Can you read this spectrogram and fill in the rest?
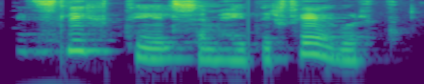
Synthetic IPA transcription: t̪st̪lixt̪ʰːɪlsɛmɦeːjt̪ɪɾ̥fɛːɣʏɾð

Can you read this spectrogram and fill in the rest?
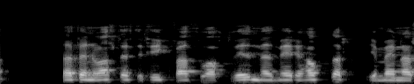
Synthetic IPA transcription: θaðfɪnːʏal̥t̪ɛft̪ɪɾ̥θiːkʰvaðθuawht̪vɪðmɛðmeːjɾɪɦawht̪aɾ̥ | jɛɣmejna

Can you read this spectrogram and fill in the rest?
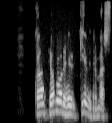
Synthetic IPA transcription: kʰvaːðaθjawlvaɾɪɦɛvʏɾcɛːvɪðθɪɾmɛst̪

